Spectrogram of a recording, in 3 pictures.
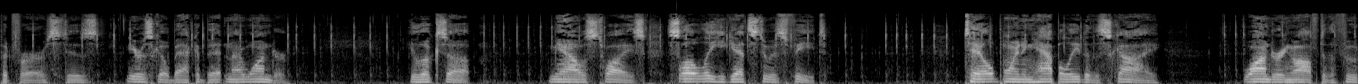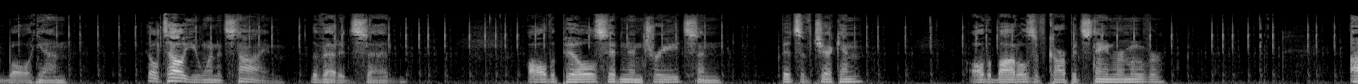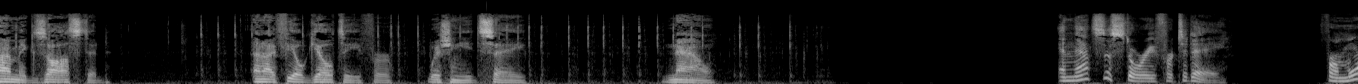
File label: whisper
